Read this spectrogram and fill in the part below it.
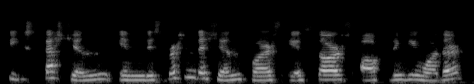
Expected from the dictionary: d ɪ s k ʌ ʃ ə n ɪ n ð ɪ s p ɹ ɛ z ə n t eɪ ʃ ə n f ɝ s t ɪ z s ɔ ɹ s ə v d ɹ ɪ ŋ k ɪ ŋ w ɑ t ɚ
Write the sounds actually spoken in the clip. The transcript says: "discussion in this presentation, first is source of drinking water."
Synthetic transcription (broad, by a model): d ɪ s k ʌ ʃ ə n ɪ n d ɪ s p ɹ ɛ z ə n t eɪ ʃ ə n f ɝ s ɪ s ɔ ɹ s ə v d ɹ ɪ ŋ k ɪ ŋ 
